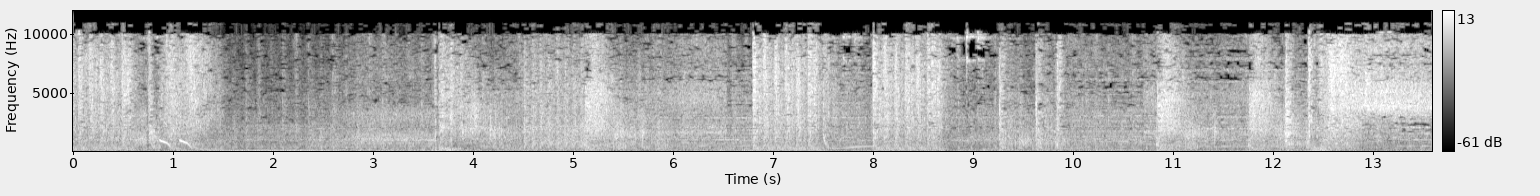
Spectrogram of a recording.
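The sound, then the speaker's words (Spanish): Loud bursts of automatic weapon fire crackle in rapid, repeated volleys as John Chase, Baby Face's partner, opens fire on pursuing agents. The shootout is sustained throughout over a steady low rumble, with no voices. “El socio de Cara de Niño, John Chase, toma su arma automática y comienza el tiroteo.”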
